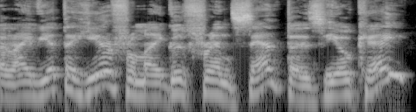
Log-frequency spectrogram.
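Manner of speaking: a rabbi hearing someone call his name; kindly old rabbi. Acted.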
